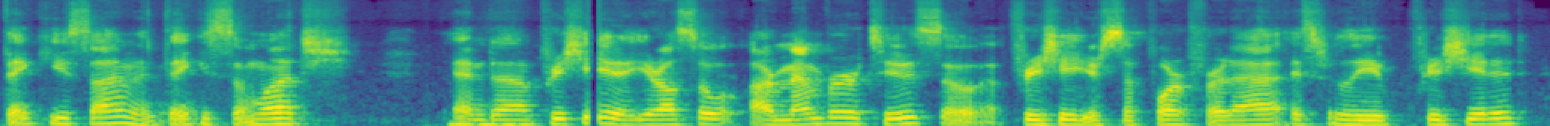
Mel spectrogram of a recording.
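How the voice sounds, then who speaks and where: A man with a slightly higher voice runs an online panel, cheerful and thankful, warmly handing off to each speaker. He sounds encouraging and eager to keep things moving. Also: level tone, moderate pace, gravelly. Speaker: panel host. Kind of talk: casual hosting.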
